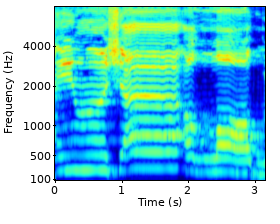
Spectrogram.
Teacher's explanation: لام کو کھینچ کر ادا کریں گے کیونکہ لفظی اللہ کے لام سے پہلے زبر ہے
